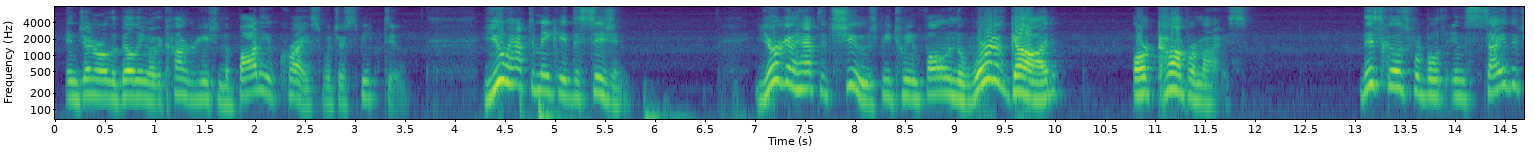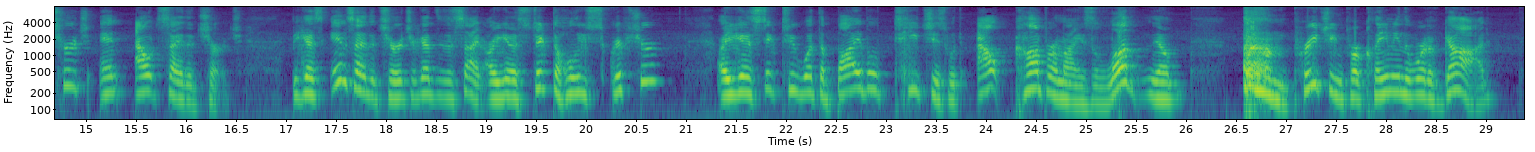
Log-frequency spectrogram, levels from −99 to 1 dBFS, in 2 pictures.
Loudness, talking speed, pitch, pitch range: -21 LUFS, 175 wpm, 190 Hz, 165-230 Hz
